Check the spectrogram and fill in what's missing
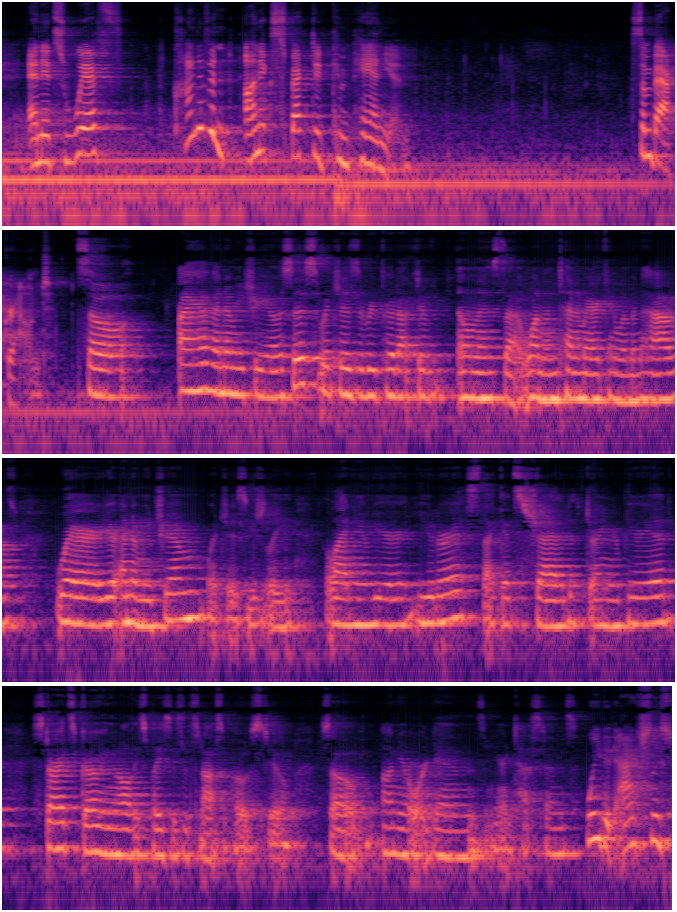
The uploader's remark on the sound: An edited down version of a Gonads Live show. Recording of a live event hosted by Radiolab at the Skirball Center in New York City on May 16, 2018. Live music, including the sex ed questions, and the Gonads theme song.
